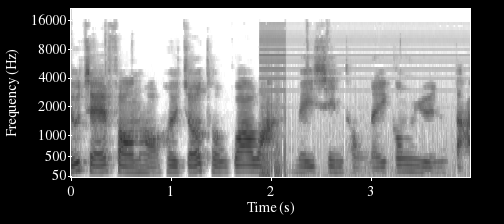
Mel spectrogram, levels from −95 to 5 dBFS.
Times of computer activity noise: 1.88-4.00

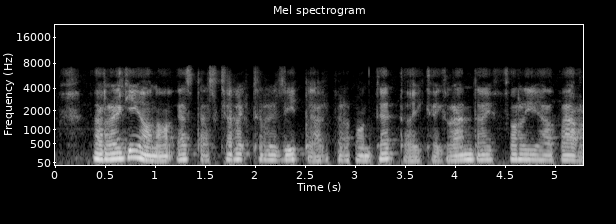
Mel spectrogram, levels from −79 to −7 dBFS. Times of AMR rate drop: 1.33-3.14

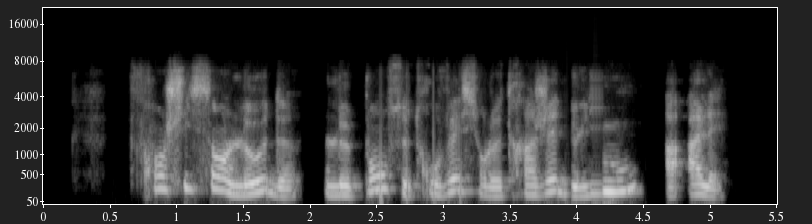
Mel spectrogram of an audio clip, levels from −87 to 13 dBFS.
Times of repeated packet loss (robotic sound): 3.91-4.69

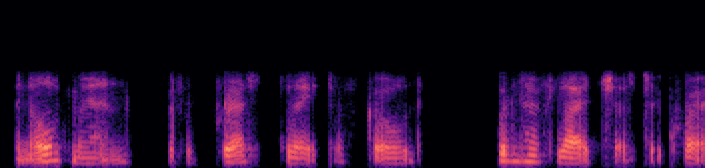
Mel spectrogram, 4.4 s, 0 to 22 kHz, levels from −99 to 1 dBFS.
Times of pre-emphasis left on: none

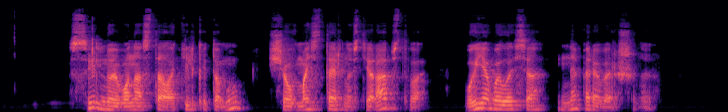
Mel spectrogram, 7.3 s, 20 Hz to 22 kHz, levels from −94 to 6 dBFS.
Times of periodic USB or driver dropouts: none

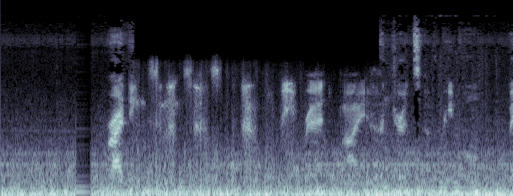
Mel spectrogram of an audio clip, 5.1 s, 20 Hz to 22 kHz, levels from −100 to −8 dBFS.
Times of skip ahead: none

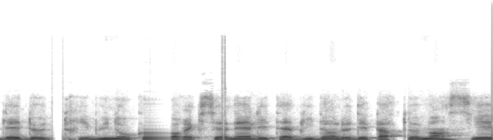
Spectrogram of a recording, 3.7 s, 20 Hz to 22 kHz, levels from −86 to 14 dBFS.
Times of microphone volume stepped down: none

